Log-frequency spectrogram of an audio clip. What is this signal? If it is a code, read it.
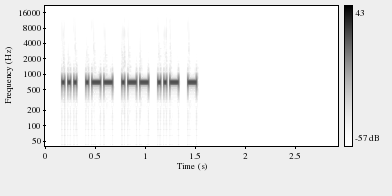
Morse code, heard as a keyed tone, about 42 wpm, 700 Hz. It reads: SWWUT
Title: Five Challenging Letter-Number Combinations 40wpm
